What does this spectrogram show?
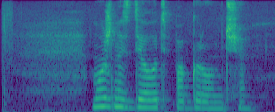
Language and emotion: Russian, neutral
